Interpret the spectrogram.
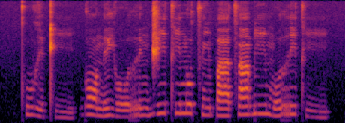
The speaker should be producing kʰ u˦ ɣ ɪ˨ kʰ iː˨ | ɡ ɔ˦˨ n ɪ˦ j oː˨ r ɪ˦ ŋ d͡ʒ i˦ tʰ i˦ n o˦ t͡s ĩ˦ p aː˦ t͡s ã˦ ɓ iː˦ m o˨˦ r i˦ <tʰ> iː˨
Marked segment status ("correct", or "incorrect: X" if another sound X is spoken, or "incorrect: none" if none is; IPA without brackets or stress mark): correct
